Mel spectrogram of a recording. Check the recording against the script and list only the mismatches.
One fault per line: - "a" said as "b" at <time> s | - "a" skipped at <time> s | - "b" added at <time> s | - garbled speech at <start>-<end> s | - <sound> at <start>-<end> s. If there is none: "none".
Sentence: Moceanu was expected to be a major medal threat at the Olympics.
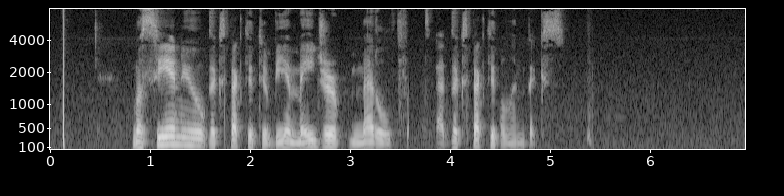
- "was" skipped at 1.6 s
- dropout at 3.6-3.7 s
- "the" said as "expected" at 4.0 s
- whoosh at 5.4-5.5 s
